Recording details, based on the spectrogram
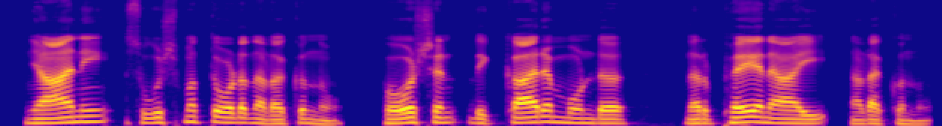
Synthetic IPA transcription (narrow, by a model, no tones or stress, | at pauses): ɲaːnisuːkʂmɐt̪ːo̞ːɽɨnɐɽɐkːunːu | bʱo̞ːʂɐnd̪ikːaːɾɐmːuɳɖɨ | nirbʱɐjɐnaːjinɐɽɐkːunːu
